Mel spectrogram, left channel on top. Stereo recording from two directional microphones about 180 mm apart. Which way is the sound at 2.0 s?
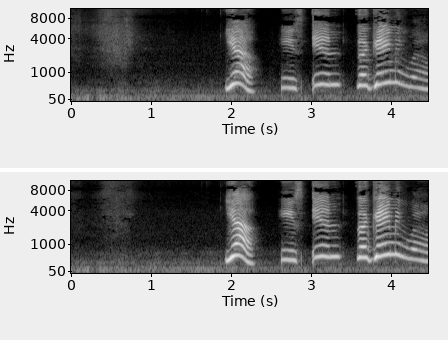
35° right (ahead or behind).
